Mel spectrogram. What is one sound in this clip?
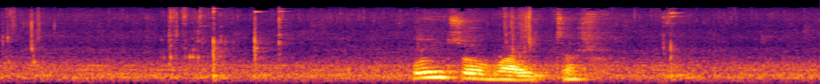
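Liquid pours from a ladle into a glass jar.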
